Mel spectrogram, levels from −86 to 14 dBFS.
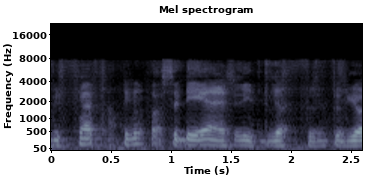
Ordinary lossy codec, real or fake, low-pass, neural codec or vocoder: none; fake; none; codec, 16 kHz, 1 kbps, FunCodec, trained on Chinese and English, 50 frames a second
